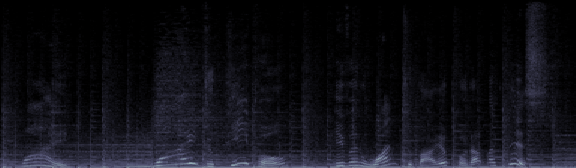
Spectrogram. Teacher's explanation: So you stress on the word why, and your pitch will go up and down.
